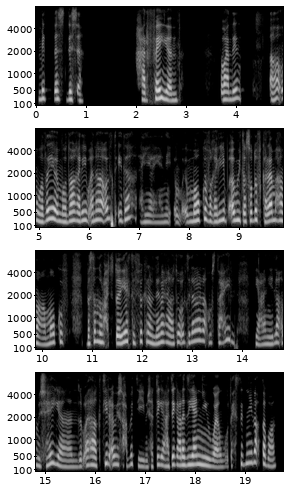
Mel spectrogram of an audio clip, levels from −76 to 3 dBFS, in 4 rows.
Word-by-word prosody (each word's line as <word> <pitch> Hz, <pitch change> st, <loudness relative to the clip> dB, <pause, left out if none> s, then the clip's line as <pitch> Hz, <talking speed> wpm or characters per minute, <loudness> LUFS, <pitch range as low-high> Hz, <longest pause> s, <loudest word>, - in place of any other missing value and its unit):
متدشدشة. 230 Hz, -4 st, -1 dB, 1.0 s
حرفيًا، 215 Hz, -1 st, +4 dB, 0.9 s
وبعدين 230 Hz, +4 st, +2 dB, 0.6 s
آه 270 Hz, -1 st, 0 dB
والله 270 Hz, +6 st, +5 dB
الموضوع 235 Hz, +1 st, +3 dB
غريب 260 Hz, +1 st, +1 dB
أنا 270 Hz, +4 st, +2 dB
قُلت 295 Hz, -, +2 dB
إيه 250 Hz, -, -2 dB
ده 315 Hz, +7 st, 0 dB
هي 210 Hz, 0 st, -7 dB, 0.2 s
يعني 210 Hz, +2 st, -11 dB
أم 205 Hz, -, -9 dB
الموقف 250 Hz, +5 st, +2 dB
غريب 235 Hz, +4 st, -1 dB
أوي 260 Hz, +3 st, +5 dB
تصادُف 255 Hz, +3 st, +1 dB
كلامها 250 Hz, +4 st, +4 dB
مع 215 Hz, -6 st, -1 dB
الموقف 250 Hz, +6 st, -3 dB, 0.4 s
بس 220 Hz, +4 st, -4 dB
أنا 285 Hz, -2 st, +2 dB
رُحت 250 Hz, -, -6 dB
طيّرت 255 Hz, +5 st, +4 dB
الفكرة 275 Hz, +2 st, -3 dB
من 235 Hz, -, -1 dB
دماغي 260 Hz, +5 st, -1 dB
على 225 Hz, -3 st, -1 dB
طول 260 Hz, +3 st, -2 dB
وقُلت 250 Hz, 0 st, -6 dB
لا، 275 Hz, -, -3 dB, 0.2 s
لا، 305 Hz, -, -1 dB
لأ 275 Hz, -, -9 dB
مستحيل 250 Hz, +3 st, -8 dB, 0.4 s
يعني 210 Hz, +1 st, -6 dB
لأ 250 Hz, 0 st, -4 dB
مش 225 Hz, -1 st, -5 dB
هي 230 Hz, -10 st, -1 dB
ن 185 Hz, -, -11 dB
دي 195 Hz, +2 st, -7 dB
بقى 220 Hz, -, -3 dB
لها 240 Hz, 0 st, +3 dB
كتير 265 Hz, +2 st, -3 dB
أوي 255 Hz, +1 st, 0 dB
صاحبتي 230 Hz, -5 st, -8 dB
مش 185 Hz, +2 st, -9 dB
هتيجي 245 Hz, +5 st, -3 dB
هتيجي 240 Hz, +4 st, -1 dB
على 235 Hz, 0 st, +5 dB
دي 245 Hz, +2 st, 0 dB
يعني 255 Hz, -3 st, +3 dB
و 200 Hz, -3 st, 0 dB, 0.2 s
وتحسدني 275 Hz, +7 st, -7 dB
لأ 320 Hz, -1 st, +1 dB
طبعًا. 210 Hz, -7 st, -1 dB
245 Hz, 170 wpm, -23 LUFS, 220-265 Hz, 1.0 s, والله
